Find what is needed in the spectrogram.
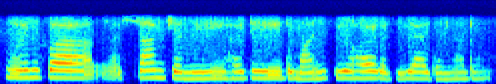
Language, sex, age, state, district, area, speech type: Manipuri, female, 30-45, Manipur, Kangpokpi, urban, conversation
